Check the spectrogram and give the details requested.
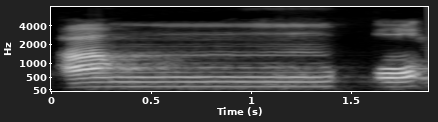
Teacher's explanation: Ikhfa ketika bertemu dengan huruf tafkhim, bunyi nunnya harus ngikutin.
